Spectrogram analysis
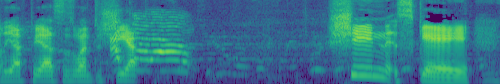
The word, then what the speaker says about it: Shinsuke: Shinsuke. The U is silent.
